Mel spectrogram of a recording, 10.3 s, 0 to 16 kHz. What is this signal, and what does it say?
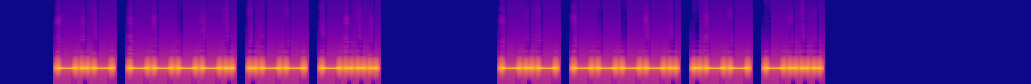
Morse code, heard as a keyed tone, about 20 wpm, 700 Hz. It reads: K9WB K9WB
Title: USA Call Signs - 4 Characters - Repeated 2x - 20wpm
